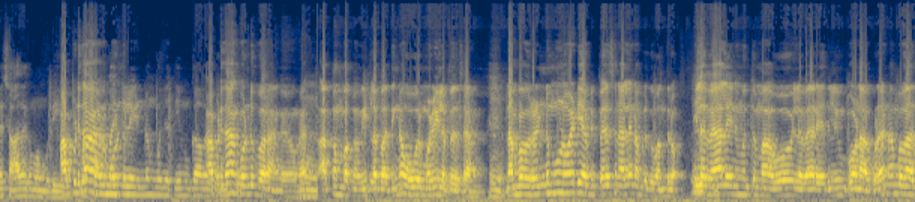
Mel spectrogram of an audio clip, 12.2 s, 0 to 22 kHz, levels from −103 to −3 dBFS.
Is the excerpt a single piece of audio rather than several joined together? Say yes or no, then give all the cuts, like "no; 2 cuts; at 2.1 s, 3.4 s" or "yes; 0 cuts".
no; 1 cut; at 4.2 s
